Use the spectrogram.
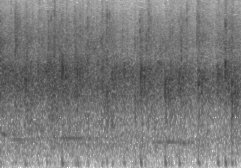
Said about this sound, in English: Stand to your feet and clap your hands all over the building. Come on, let's thank God.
